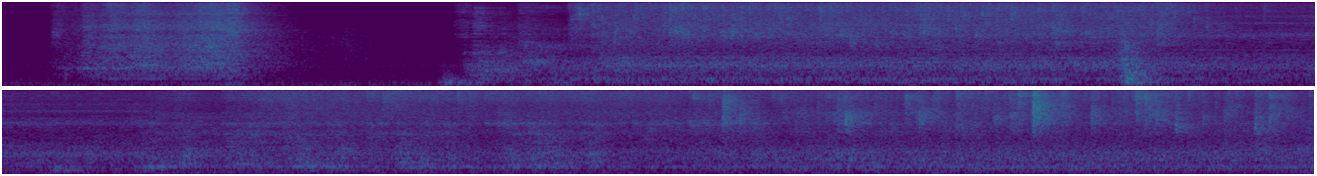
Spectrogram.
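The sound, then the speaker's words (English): Shower water runs in a steady, broad hiss after a brief pause near the start. It then holds a constant level, with faint spattering flickers throughout. “So you're gonna hear some shower water for a bit.”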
